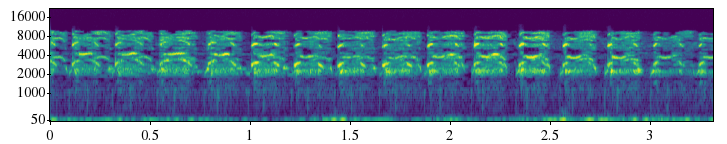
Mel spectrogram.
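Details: Osprey chicks at a nest at Loch Arkaig, 20 June 2024, as the adult male delivers a small trout that they share without squabbling. Rapid, high, squawky chirps repeated over two per second with slight wind rumble.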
